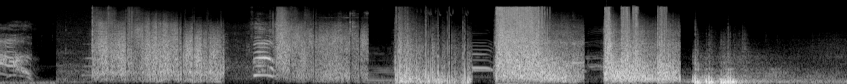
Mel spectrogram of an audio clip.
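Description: A battery of towed howitzers firing, about six loud gun blasts one after another over several seconds.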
